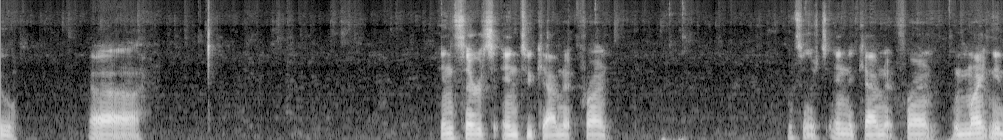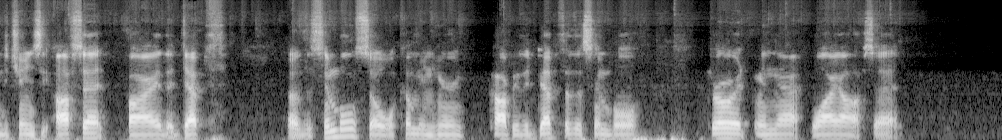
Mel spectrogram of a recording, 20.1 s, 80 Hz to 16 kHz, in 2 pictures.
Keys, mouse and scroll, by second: 4.4 click, 5.7 click, 6.7 click, 8.1-9.5 drag, 10.6 click, 11.8 click, 14.4 ctrl+c, 15.0 click, 16.5 click, 17.9 click, 18.8 click.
